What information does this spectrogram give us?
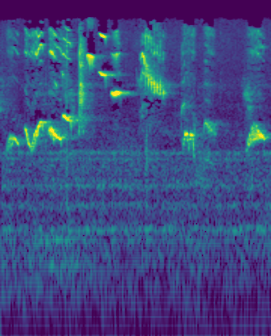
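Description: A common blackbird sings short, mellow fluted phrases that swoop up and down, each ending in thin, squeaky high twitters, over a soft background hiss.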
